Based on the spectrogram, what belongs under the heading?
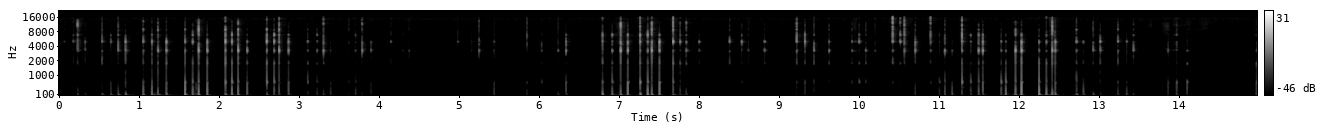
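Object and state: Plastic rolling pin tapped with fingernails.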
